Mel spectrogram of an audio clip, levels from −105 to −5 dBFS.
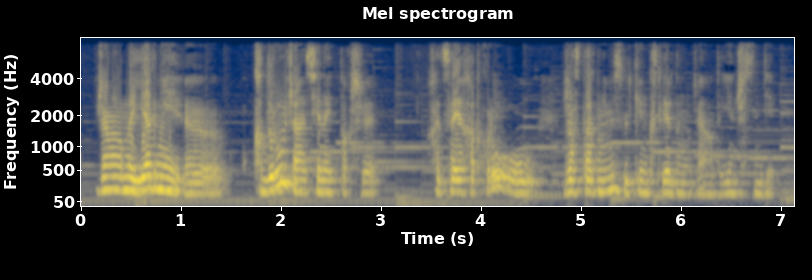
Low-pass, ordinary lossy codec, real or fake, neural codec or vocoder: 7.2 kHz; none; real; none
